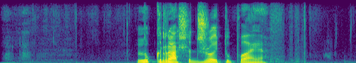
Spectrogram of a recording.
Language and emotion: Russian, angry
